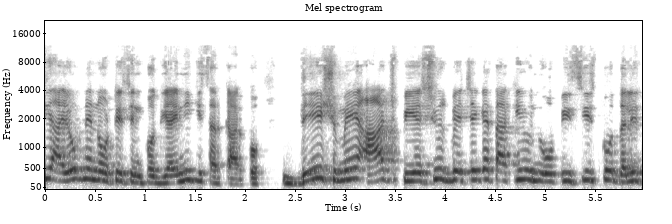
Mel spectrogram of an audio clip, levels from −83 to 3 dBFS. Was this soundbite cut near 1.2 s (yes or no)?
no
